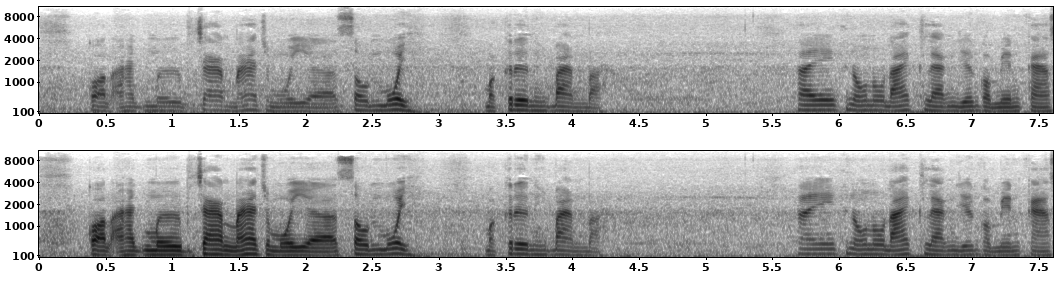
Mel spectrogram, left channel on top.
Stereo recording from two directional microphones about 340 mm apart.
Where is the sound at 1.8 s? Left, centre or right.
Centre.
